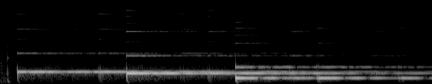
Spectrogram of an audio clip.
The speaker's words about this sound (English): something that might sound like what you hear in a temple something like a almost a, a gamelan bell or uh, something you definitely definitely associated with spirituality, which was of course the intended effect for this track.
